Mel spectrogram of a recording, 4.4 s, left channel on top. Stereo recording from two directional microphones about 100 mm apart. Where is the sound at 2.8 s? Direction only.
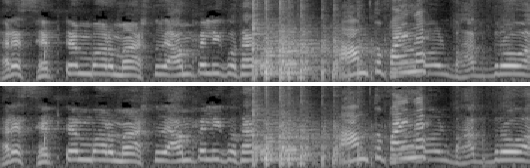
30° left (ahead or behind).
